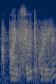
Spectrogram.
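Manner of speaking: very low, slow, hushed horror narration; spooky storytelling. Acted. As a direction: draw the listener into dread. (திகில் கதை சொல்லும் குரல்)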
